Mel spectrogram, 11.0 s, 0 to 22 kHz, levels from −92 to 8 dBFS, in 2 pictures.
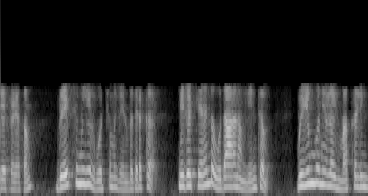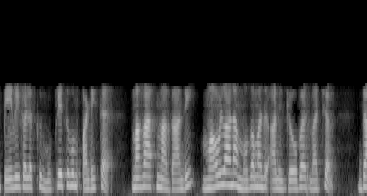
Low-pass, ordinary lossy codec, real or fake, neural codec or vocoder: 3.6 kHz; MP3, 24 kbps; fake; codec, 16 kHz, 1 kbps, FunCodec, trained on Chinese and English, 50 frames a second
